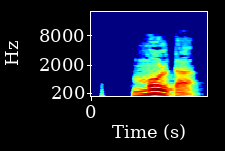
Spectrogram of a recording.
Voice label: "multa", latin; santillana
